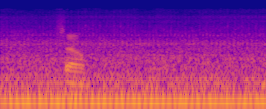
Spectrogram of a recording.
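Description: Steady low drone of an idling truck engine, heard from inside the cab.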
